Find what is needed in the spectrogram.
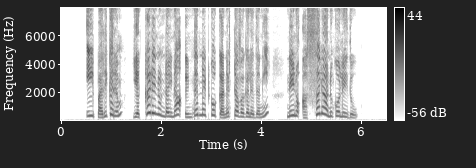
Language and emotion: Telugu, surprised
